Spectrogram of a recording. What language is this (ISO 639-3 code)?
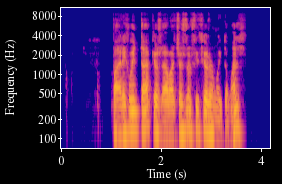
arg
